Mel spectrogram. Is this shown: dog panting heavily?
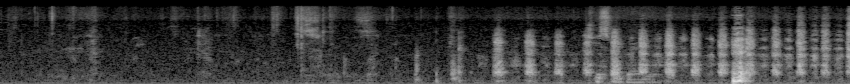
yes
